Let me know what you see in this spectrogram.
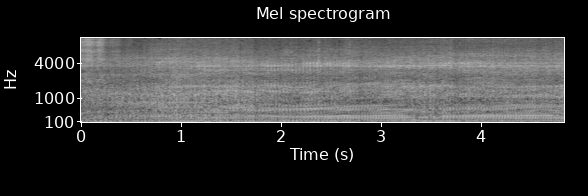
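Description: KTM 500 EXC-F single-cylinder four-stroke dirt bike engine running under way, heard from a helmet-mounted camera. Its pitch drifts up and then down a little around two to three seconds in.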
